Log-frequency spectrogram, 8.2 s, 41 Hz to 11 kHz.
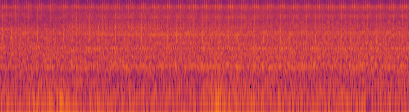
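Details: Nissan Serena C27 MR20DD engine: light, regular knock about three per second over steady engine hiss; abnormal engine knock, cause not yet identified.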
